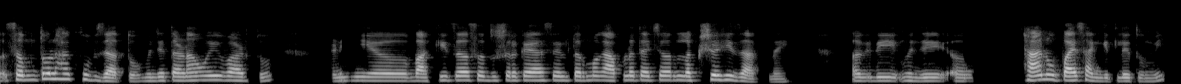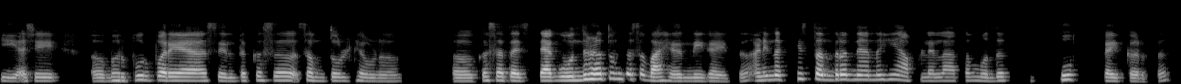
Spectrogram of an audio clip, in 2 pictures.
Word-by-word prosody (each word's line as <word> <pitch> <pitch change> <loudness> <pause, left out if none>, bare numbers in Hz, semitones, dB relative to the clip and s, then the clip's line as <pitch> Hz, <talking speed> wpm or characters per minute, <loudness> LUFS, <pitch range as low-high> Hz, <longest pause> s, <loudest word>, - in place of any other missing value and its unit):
समतोल 215 +4 +3
हा 245 - +1
खूप 225 -4 -3
जातो. 150 -2 0
म्हणजे 165 +2 -3
तणावही 190 +3 +2
वाढतो 180 -1 -1 0.6
आणि 175 +2 -5
अ, 170 -1 +2
बाकीचं 185 +4 +1
असं 195 0 -1
दुसरं 185 +1 -3
काही 190 -1 +3
असेल 185 0 0
तर 190 -1 +2
मग 195 - -2
आपलं 195 +3 -2
त्याच्यावर 200 0 +1
लक्षही 210 +3 +2
जात 150 -6 0
नाही. 125 +1 -11 0.7
अगदी 165 0 -2
म्हणजे 160 -1 -2 0.2
अ, 155 - -4 0.6
छान 205 +3 +6
उपाय 205 -4 +5
सांगितले 155 -4 -3
तुम्ही, 150 +5 -10
की 165 -7 -6
असे 165 0 -2 0.6
भरपूर 180 +4 0
पर्याय 180 -2 +6
असेल 170 -3 -3
तर 175 - +1
कसं 185 -1 0
समतोल 170 -2 -2
ठेवणं. 150 -4 -4 0.6
अ, - - -1 0.2
कसा 185 +1 +1
त्या 175 - +7 0.2
त्या 180 0 +9
गोंधळातून 245 +8 +5
कसं 235 -2 +1
बाहेर 170 -3 +2
निघायचं 155 0 -4
आणि 185 +2 -1
नक्कीच 220 +4 -1
तंत्रज्ञानानंही 220 0 +3
आपल्याला 170 -2 -5
आता 170 +1 -7
मदत 170 +1 -3 0.5
खूप 220 +1 +3 0.3
काही 160 -1 +1
करतं. 150 +4 -6
180 Hz, 135 wpm, -24 LUFS, 165-200 Hz, 0.7 s, त्या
